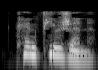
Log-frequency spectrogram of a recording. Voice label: "Confusion", English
